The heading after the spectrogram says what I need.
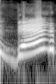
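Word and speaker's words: vert: with ए लगा दिया जब हमने वीर बोला तो टी की प्रनंसीएशन नहीं की क्योंकि मैंने आपको बताया था लास्ट कॉन्सोनेंट को प्रोनाउंस नहीं करते लेकिन जब लास्ट कॉन्सोनेंट के पीछे क्या ग जाए वावेल ग जाए तो हम उसको प्रोनाउंस करते हैं वेयर का हो गया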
